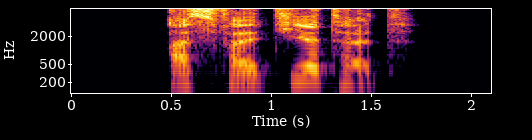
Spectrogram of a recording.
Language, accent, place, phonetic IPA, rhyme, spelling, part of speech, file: German, Germany, Berlin, [asfalˈtiːɐ̯tət], -iːɐ̯tət, asphaltiertet, verb, De-asphaltiertet.ogg
- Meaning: inflection of asphaltieren: 1. second-person plural preterite 2. second-person plural subjunctive II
